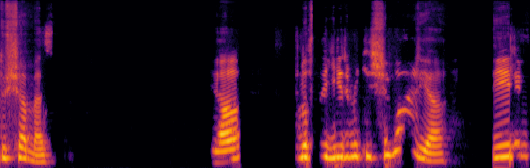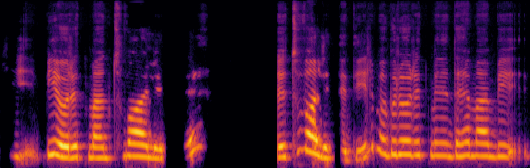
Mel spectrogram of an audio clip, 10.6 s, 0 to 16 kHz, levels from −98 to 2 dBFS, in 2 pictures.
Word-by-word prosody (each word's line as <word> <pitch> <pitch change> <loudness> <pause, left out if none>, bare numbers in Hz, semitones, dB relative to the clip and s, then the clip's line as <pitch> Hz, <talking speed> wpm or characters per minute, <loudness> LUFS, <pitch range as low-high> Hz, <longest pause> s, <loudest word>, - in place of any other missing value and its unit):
düşemez. 205 - -2 1.5
Ya, 195 +3 +3 0.6
sınıfta 250 +2 +2
20 250 +2 +2
kişi 265 +4 -1
var 425 -7 -6
ya, 170 -6 -1 0.4
diyelim 260 +2 0
ki 275 +2 -14
bir 300 -1 +3
öğretmen 235 -1 +4
tuvalette, 255 -5 +3 1.1
eee, 245 +1 +1
tuvalette 355 - +3
diyelim, 430 0 -6
öbür 305 -1 -1
öğretmenin 290 -3 -2
de 270 - -1
hemen 270 -2 -1
bir 325 +5 -7
260 Hz, 115 wpm, -19 LUFS, 230-290 Hz, 1.5 s, öğretmen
